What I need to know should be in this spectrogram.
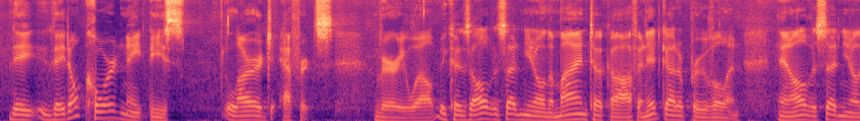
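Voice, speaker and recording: A man hosting a travel vlog from inside a motorhome, rambling casually and reading a story aloud in a halting, folksy way. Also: fairly low pitch. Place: inside a motorhome while driving.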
